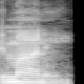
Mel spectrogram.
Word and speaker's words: Imani: I'm sorry, but I came back and I found someone from her country to pronounce her name, Mm-hmm. and it's pronounced Imani.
